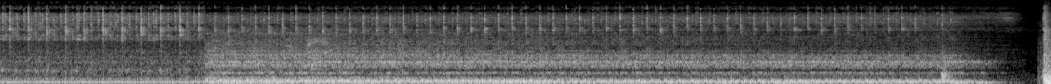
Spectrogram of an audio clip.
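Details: Squarebody Chevy truck carbureted V8 running on its own carburetor after the fuel hose swap: settles into a steady, even idle with a smooth low rumble, no stumbling or hunting, then shuts off.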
